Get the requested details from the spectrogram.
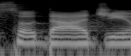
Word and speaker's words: Sodade: And so the last song was Cesaria Evora, and that song is Sodaji, and we are just speaking, she was Cape Verdean, and so the way that it's spelled is S-O-D-A-D-E, and it is true, in Portugal, the D sounds very different.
